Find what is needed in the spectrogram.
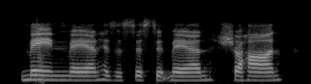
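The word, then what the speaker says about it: Shaan: man his assistant man shahan I've been pronouncing it Sean all the time he's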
